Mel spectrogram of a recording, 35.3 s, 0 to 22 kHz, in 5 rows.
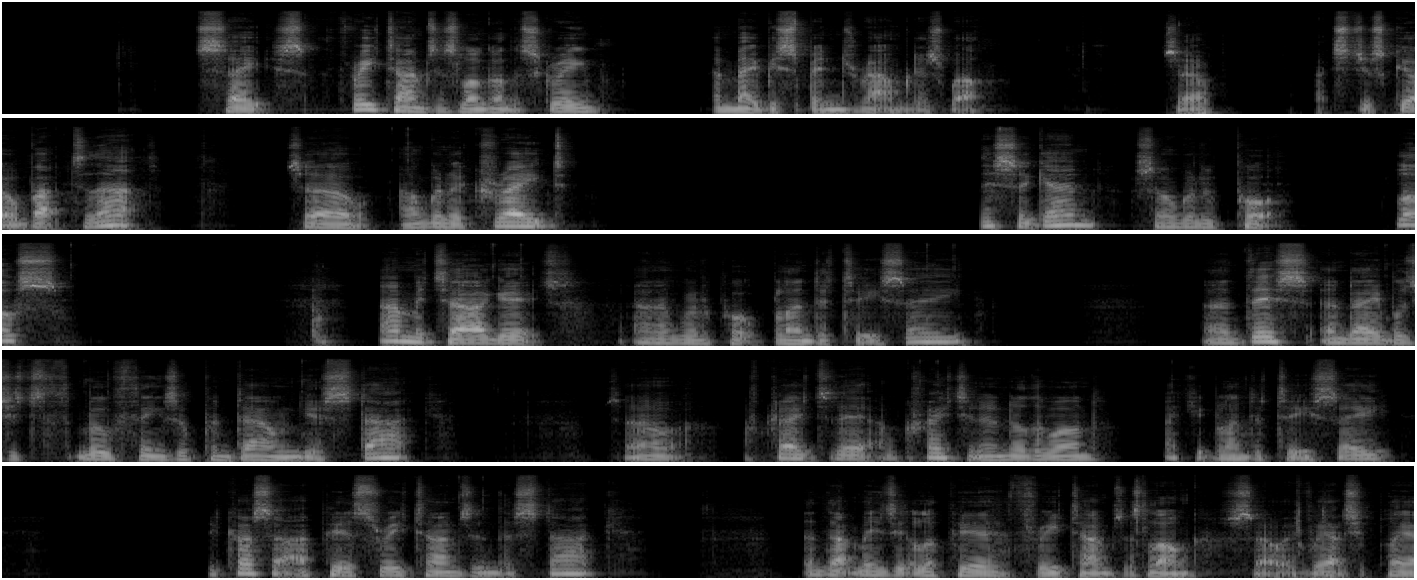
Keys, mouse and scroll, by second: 0.6 space, 5.4 space, 6.4 Left, 9.1 click, 12.1 click, 14.6 click, 16.8 click, 18.9 click, 21.2 click, 21.8 click, 22.8 click, 25.9 click, 27.1 click, 28.8 click, 34.8 space.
